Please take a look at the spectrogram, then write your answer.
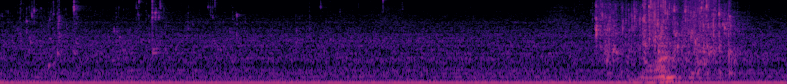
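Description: Water pours into a bowl of lemon juice for homemade lemonade, a short trickling splash near the end after a quiet stretch with a low steady hum beneath.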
